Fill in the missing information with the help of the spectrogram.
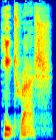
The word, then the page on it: heat rash: British English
